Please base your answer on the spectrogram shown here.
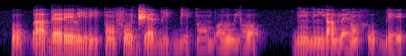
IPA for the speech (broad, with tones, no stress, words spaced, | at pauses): o˨ɡ͡ba˨˦ dɛ˦ɾe˦li˦˨ ɾi˨tɔ̃˧fo˦ d͡ʒɛ˦bi˦˨ɡ͡bi˨ tɔ̃˨ bɔ˨lu˨jɔ˨˦ | dĩ˧ dĩ˧ja˧mɛ˨ɾɔ̃˨˦ hu˧ɡ͡be˨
